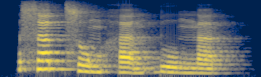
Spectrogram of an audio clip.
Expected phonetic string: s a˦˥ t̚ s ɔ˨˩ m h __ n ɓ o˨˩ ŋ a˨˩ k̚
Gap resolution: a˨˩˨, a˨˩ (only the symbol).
a˨˩˨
